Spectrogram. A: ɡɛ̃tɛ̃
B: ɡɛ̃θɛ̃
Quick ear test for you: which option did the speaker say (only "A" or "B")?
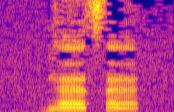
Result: B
